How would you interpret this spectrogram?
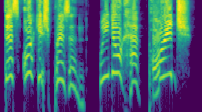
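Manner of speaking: very high, loud squeaky orc voice; orc guard. Acted. Orc guard tells the party there's no porridge, high squeaky voice. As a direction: orc flatly refusing. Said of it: "and says".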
